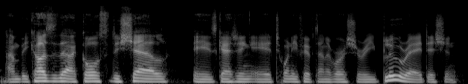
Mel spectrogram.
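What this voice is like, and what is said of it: Irish accent. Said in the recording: “the Irish accent”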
